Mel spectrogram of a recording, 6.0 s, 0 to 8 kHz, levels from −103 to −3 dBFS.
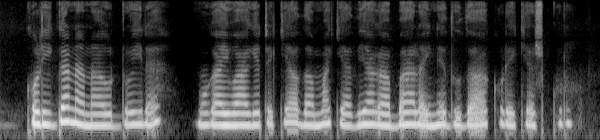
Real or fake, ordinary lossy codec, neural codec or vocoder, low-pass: real; none; none; none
